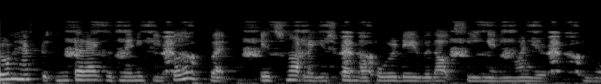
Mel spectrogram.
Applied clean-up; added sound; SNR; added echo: classical method WPE with log-MMSE.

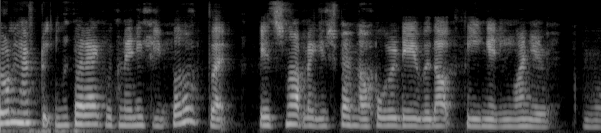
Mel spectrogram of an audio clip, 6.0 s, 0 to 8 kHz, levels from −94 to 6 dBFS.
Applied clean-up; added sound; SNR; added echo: neural mask model DeepFilterNet 3.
